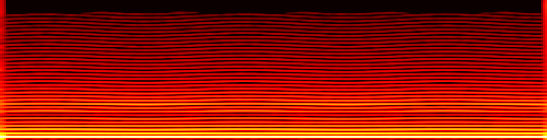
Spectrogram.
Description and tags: The vowel “I" ordered within a standard scale of one octave starting with root.
formant, supercollider, vowel, speech, voice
